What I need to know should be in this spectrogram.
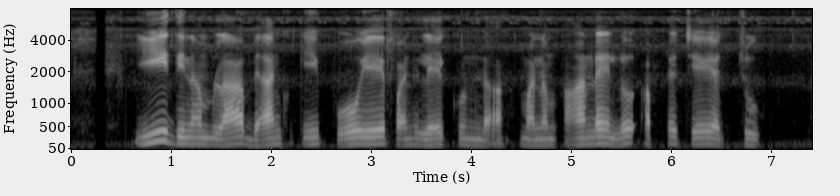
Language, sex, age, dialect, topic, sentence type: Telugu, male, 18-24, Southern, banking, statement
